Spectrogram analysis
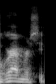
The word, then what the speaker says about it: Gramercy: do I don't know or Mercury Gramercy oh Gramercy thank you thank you uh thank you um it's terrible he assumed by someone claimed he installed the video camera in 1990.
